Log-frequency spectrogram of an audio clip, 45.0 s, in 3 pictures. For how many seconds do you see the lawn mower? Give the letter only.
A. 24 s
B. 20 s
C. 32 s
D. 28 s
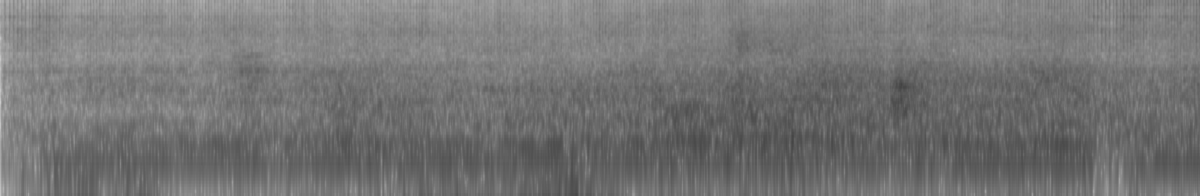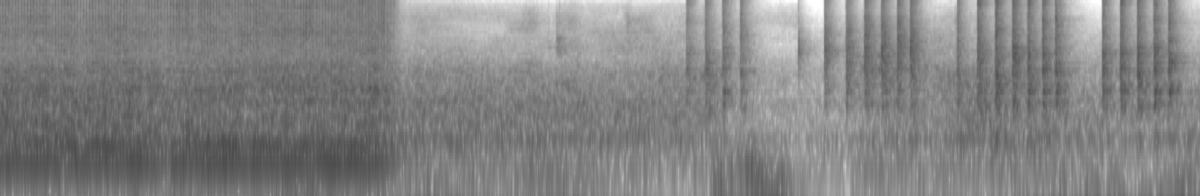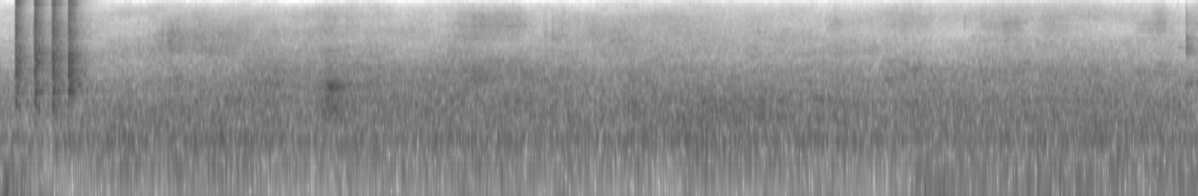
B.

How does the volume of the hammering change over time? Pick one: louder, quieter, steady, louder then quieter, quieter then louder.
louder.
